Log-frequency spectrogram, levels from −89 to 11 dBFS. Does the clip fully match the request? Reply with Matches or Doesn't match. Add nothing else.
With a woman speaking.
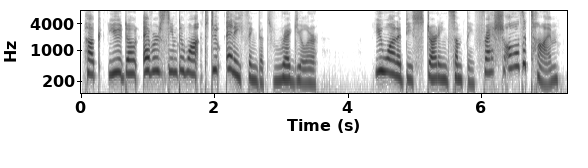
Matches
